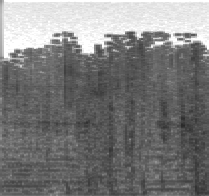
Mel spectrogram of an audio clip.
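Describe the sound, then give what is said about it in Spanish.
Hooves clip-clop as a winged, horse-like creature arrives carrying two riders, giving a few fairly faint, uneven hoof strikes with no talk over them. “Bill Weasley y su novia llegan montados en un cestral”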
